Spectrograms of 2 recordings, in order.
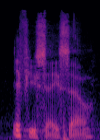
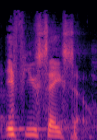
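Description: First: If you say so dropped low and much softer; Jesus brushing off Pilate, low and dismissive; dismissive mutter. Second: Said in the usual way. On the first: Retold or imitated. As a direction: shrug it off under your breath. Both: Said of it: "either one of these ways".

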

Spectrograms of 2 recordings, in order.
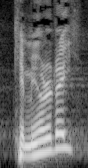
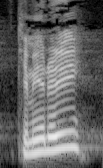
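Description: First: British attempt slipping into Australian; loud, high, badly faked British-Australian accent; botched British accent. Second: Said in the usual way. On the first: Shown as a demonstration. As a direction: say "community" in a wobbly British accent that lands in Australia. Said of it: "say it in your best British accent". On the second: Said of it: "One more time".

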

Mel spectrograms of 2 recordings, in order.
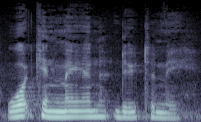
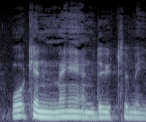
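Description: First: Slow, each word laid down deliberately; slow scripture reading. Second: Said in the usual way. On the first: Shown as a demonstration. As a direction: read "What can man do to me?" slowly, weighing every word. Preacher slowing a scripture quote.

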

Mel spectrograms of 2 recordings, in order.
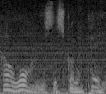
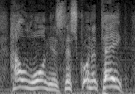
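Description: First: Low, soft, rushed murmur to heaven; preacher quietly asking God, hushed and hurried; hushed quick question. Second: Higher, louder desperate plea to God; preacher demanding an answer from God, loud and pleading; pleading outcry. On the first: Acted. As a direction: ask it under your breath, fast. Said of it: "a preacher looking up to heaven". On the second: Retold or imitated. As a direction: cry out How long is this gonna take at heaven. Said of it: "the preacher standing before God".

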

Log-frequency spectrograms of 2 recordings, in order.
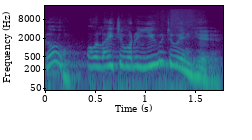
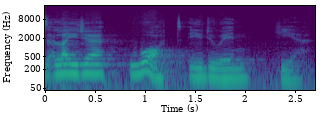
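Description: First: Much higher, hammed-up gasp of surprise; mock shocked God. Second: Gentle listening God. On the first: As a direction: play God as a startled busybody caught off guard. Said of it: "He's not like". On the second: Pretend. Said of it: "And God just simply listens".

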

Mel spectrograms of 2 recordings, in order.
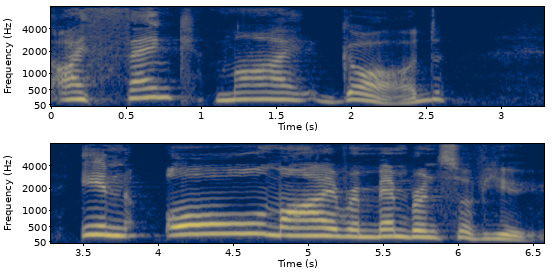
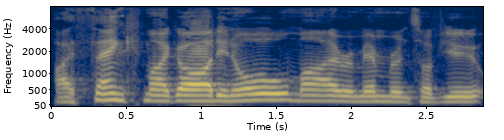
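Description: First: Slow, high, heartfelt reading; joyful tone. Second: Said in the usual way. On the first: Shown as a demonstration. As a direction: read it with Paul's joy. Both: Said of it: "you can't really miss the tone".

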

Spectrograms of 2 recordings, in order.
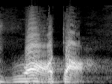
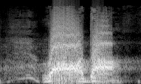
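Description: First: Radah said slowly, RAH-dah; Hebrew word radah. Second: Husky shout. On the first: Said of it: "That word dominion in the Hebrew". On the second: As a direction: belt out radah. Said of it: "get your husky voice on". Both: Shown as a demonstration.

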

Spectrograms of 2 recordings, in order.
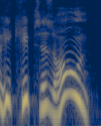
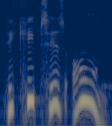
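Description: First: Slow, weighted stress on own; slow emphatic statement. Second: Much softer slow repeat of own; soft echo. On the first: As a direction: state it firmly and slowly. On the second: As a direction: echo it quietly to let it sink in. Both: Shown as a demonstration.

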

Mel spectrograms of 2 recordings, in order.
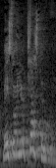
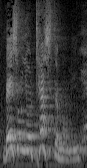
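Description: First: Said in the usual way. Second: Testimony pressed harder, rising at the end; repeated with emphasis. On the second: Shown as a demonstration. Preacher repeating the verse for his congregation, emphatic. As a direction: hammer the phrase home the second time. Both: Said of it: "Now watch, watch what he said".

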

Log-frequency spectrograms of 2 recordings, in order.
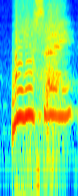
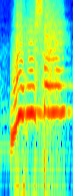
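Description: No difference in how they are said.

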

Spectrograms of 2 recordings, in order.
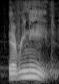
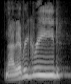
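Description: First: "need" said firmly in the usual voice, falling at the end; stress on need. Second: "greed" lifted higher and hit hard as the wrong word; stress on greed. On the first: Pastor correcting greed to need, settled stress on need. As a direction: land "need" as the right word. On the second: Pastor contrasting greed with need for the congregation, stress on greed. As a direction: punch "greed" to set it against "need". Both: Shown as a demonstration.

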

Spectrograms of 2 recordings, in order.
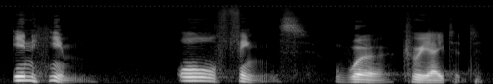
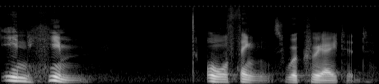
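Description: First: ALL drawn out, the whole phrase very slow; slow stressed words. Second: Said in the usual way. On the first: Shown as a demonstration. Preacher hammering the truth home to his church, slow stress on ALL. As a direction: lean on ALL and let every word land slowly. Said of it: "Another huge truth about Jesus".

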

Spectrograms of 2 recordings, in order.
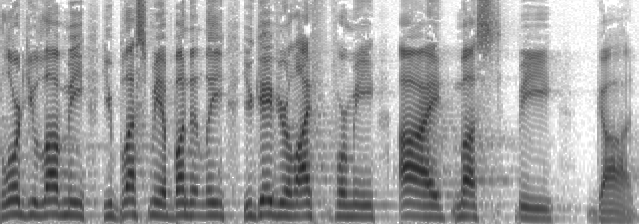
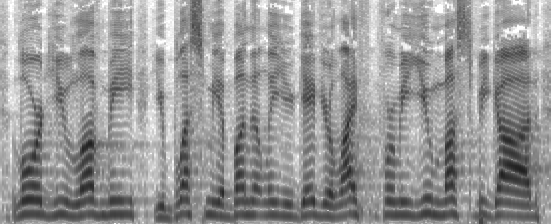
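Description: First: I must be God, with I stressed and slowed down. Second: You must be God, with you stressed and slowed. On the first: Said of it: "cat theology says". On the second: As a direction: humbly point to you, God. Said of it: "Dog theology says". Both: Shown as a demonstration.

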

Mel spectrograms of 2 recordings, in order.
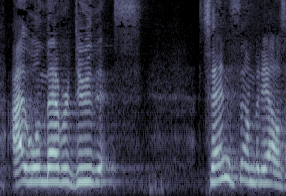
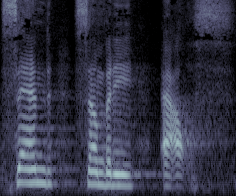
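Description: First: Raised, pleading refusal to God; an emphatic never-me plea; insistent refusal. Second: Slow and deliberate, letting each word land; a measured echo of the plea; slow, weighty restatement. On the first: Retold or imitated. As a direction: push back hard, a little higher and louder. Retelling his vow to the Lord. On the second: Shown as a demonstration. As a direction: say it slowly, like quoting Moses. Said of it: "that's exactly what Moses is saying".

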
